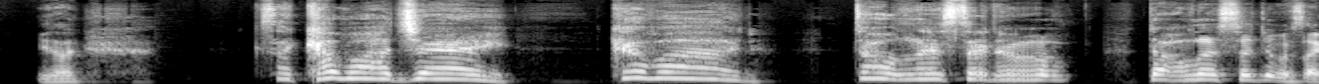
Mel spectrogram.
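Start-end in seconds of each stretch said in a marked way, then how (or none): 1.5-6.4 shrill, very high, loud top-of-the-lungs yelling. Retelling how the camera switched sides and showed him shouting at Jay, imitating Greg Miller yelling. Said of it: "just yelling at the top of his lungs".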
